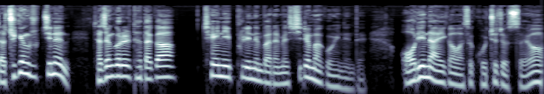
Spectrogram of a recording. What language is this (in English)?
Korean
